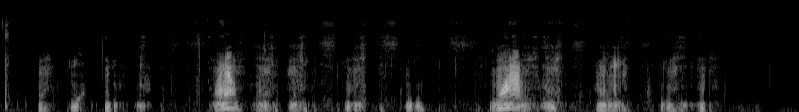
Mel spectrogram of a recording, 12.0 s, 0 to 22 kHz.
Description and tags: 09 eet geluiden
Eating sounds of a giant or weird sort of beast.
sfx, vocal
